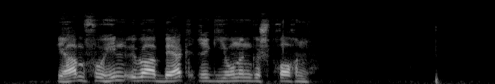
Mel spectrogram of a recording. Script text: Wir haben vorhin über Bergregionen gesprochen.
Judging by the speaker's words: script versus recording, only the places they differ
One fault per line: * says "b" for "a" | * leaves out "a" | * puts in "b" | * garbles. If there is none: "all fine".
all fine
